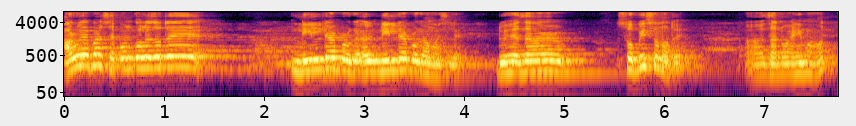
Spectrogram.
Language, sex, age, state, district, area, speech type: Assamese, male, 18-30, Assam, Charaideo, urban, spontaneous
